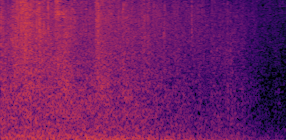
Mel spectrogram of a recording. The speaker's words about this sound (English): Moments later, we see a woman being escorted to a waiting car when a manhole cover raises and a rocket launcher fires, destroying the car and the occupants.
